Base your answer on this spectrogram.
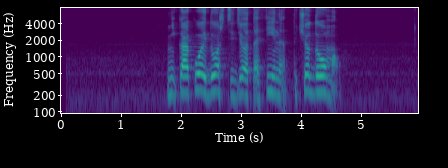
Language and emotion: Russian, angry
